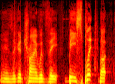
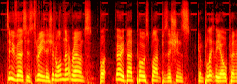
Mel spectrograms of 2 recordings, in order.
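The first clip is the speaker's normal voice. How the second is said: Bob's voice; 6 semitones higher than usual. Pretend. Fake co-caster answers host.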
